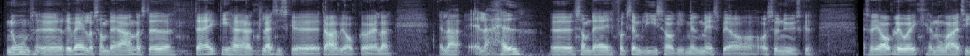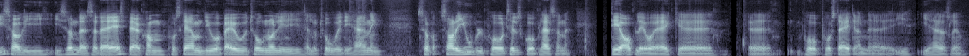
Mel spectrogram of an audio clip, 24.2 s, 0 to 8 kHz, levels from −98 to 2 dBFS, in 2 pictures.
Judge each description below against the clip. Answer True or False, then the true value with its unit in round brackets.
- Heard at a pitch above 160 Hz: False (110 Hz)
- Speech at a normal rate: True (200 wpm)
